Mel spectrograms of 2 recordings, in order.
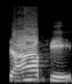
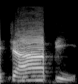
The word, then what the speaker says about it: চাপি: চাপি, চা আকার আছে, এইটা উচ্চারণ একটু বেশি হবে, কিন্তু পয় রস্যই আছে, ওটা হ্রস্ব, তাই চাপি।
